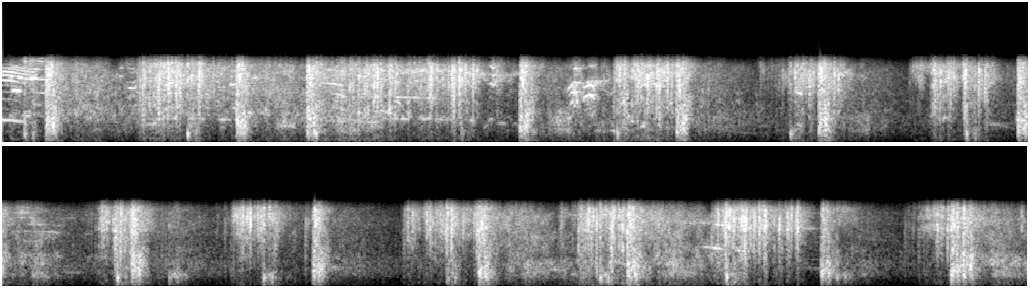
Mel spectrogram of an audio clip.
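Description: Fireworks crackle and sizzle after the bursts.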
